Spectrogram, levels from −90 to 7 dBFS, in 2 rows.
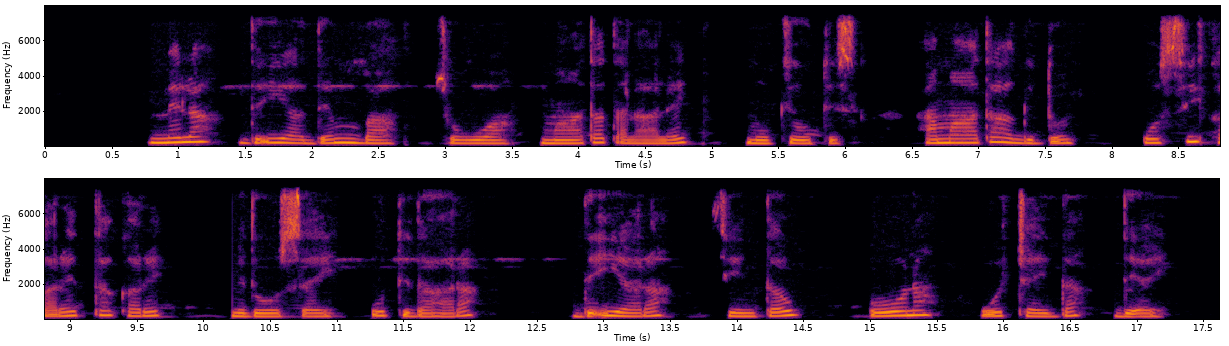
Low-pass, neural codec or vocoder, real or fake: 7.2 kHz; none; real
